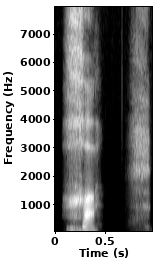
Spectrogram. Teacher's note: It's a sound that comes from the back of your throat, more like h.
